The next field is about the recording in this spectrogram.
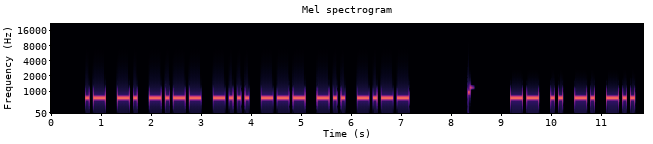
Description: Morse code, heard as a keyed tone, about 15 wpm, 700 Hz. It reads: ANYBODY MIND
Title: Sets of 5 Words - New Word Drill - 15wpm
